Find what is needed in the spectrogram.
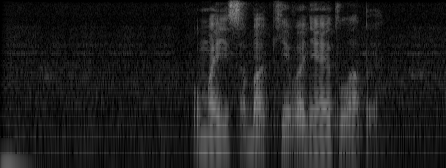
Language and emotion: Russian, neutral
